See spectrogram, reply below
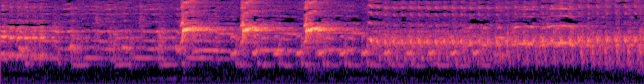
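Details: American Singer canary in training delivering a warbling song punctuated by three sharp, bright chip notes about a third of a second apart, followed by a smooth sustained rolling trill.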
